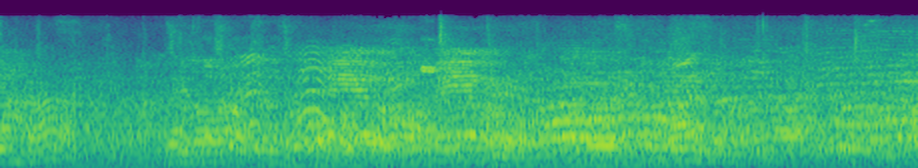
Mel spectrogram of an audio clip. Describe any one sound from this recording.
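Spectators nearby chatter and call out outdoors.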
